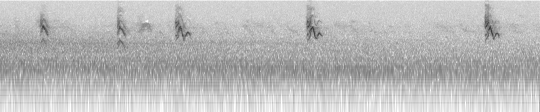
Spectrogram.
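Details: House sparrow, a weaver finch of urban areas in eastern North America, gives short, unmusical chirps and cheeps, some doubled, at an uneven pace of about one every second or two, over faint background hiss.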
